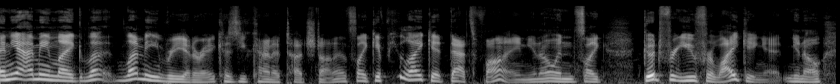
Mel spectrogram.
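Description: Recorded very cleanly against a silent background, a man with an American accent talks at a fairly quick pace. His pitch swings very widely and his loudness shifts a lot. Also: fairly high pitch for a man. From Boise, Idaho, US. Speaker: podcast host. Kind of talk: casual chat.

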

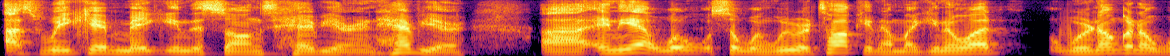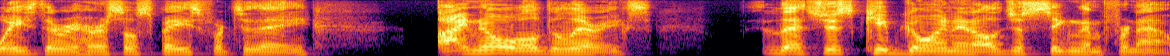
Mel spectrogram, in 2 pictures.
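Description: Speaking at a fairly quick pace with a Spanish accent, a man's fairly high voice comes through on a very clean recording with a silent background. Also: fairly even intonation. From Colombia. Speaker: hard rock band singer. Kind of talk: casual chat.

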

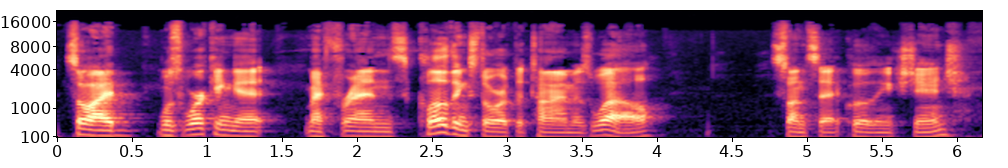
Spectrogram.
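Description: A man with an American accent uses an ordinary speaking voice at a fairly slow pace with ordinary pitch variation. The recording is very clean, with a silent background. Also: medium pitch for a man. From Arizona, Phoenix. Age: 40s. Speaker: professional BMX rider. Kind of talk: casual chat. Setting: home studio.

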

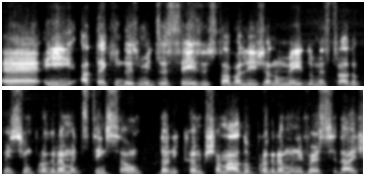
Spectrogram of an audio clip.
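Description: An ordinary speaking voice from a man, fairly high in pitch with ordinary pitch variation, fairly quick with hardly any pauses, and big swings in loudness. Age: 30s. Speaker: historian. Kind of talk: interview.

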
